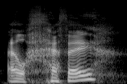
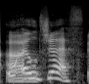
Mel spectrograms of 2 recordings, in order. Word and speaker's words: El Jefe: He called himself El Jefe. – Mm-hmm. El Jeff, if you want to give it this anglicized pronunciation, which is more funny.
